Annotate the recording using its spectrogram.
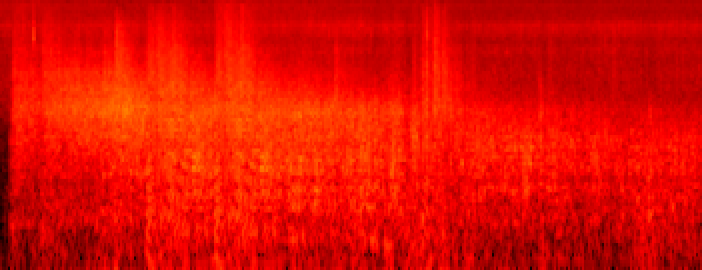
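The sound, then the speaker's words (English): A thunderstorm at an old mansion, Inverness, roars steadily, knocking down the power lines, with deep rolling thunder rumbling continuously over a dense wash of heavy rain, loud throughout, with no voices. “As once again we look in on the stately old mansion of Inverness, the storm has knocked down the power lines.”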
